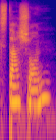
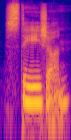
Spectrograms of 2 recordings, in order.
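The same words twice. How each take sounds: First: The first vowel is a short a. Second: The first vowel is a diphthong. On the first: The speaker calls it wrong. "using a short a sound as in cat, like station" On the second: The speaker calls it right. "this word should be pronounced as station"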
